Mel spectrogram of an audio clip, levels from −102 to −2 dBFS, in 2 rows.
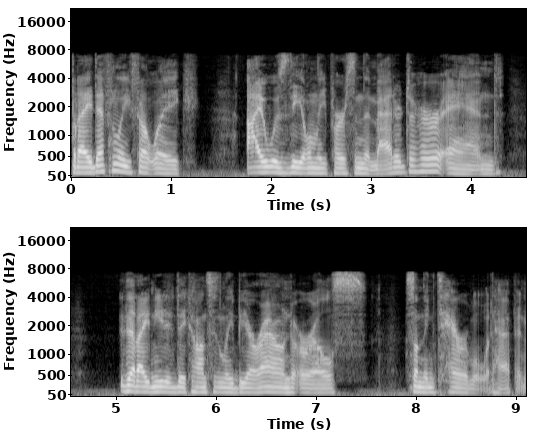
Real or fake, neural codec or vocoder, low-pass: fake; codec, 16 kHz, 16 kbps, FreqCodec, larger model; 7.2 kHz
